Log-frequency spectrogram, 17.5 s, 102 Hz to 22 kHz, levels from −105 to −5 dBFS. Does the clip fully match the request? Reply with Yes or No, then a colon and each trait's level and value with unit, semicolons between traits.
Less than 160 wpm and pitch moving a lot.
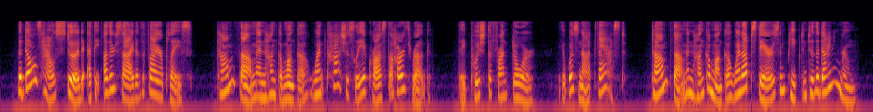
Yes: average, 150 wpm; wide, 6.8 semitones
